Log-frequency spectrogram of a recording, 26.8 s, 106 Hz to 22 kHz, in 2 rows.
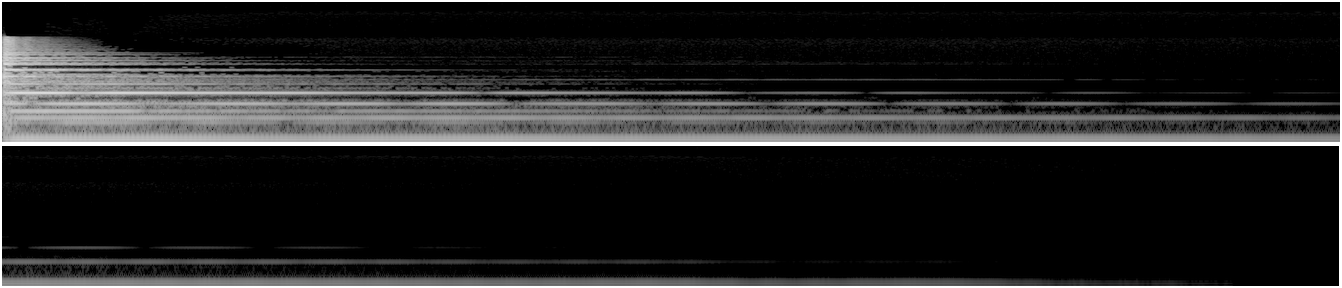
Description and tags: Big bell
Originally a hole saw, recorded with a Zoom H1, stretched and pocessed with audacity and Ardour 2.
ardour, bell, DIY, Home-made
